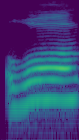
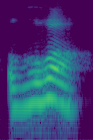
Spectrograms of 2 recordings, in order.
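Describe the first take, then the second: First: The gh sound is fully voiced and clean. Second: The gh sound is breathy with a gargling noise. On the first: The speaker calls it right. "والغين مجهور غا غا" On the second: The speaker calls it wrong. "يهمس الغين يقول غا فيأتي معه مثل صوت الشخير"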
